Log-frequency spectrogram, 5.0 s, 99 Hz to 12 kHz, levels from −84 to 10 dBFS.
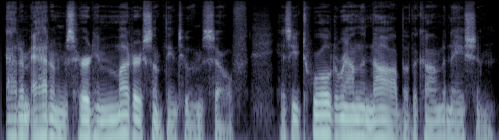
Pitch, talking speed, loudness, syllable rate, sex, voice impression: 90 Hz, 205 wpm, -19 LUFS, 6.2 syllables/s, male, masculine, middle-aged, tensed, powerful, slightly hard, muffled, intellectual, calm, slightly mature, reassuring, wild, slightly lively, slightly strict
